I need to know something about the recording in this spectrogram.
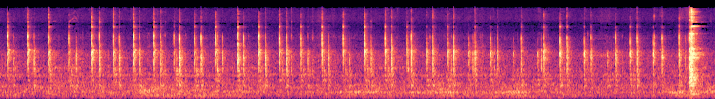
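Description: Light, sharp clicks repeating about four times a second from a milling machine's rotary table as it is turned by hand, rotating an aluminium cover under the end mill.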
